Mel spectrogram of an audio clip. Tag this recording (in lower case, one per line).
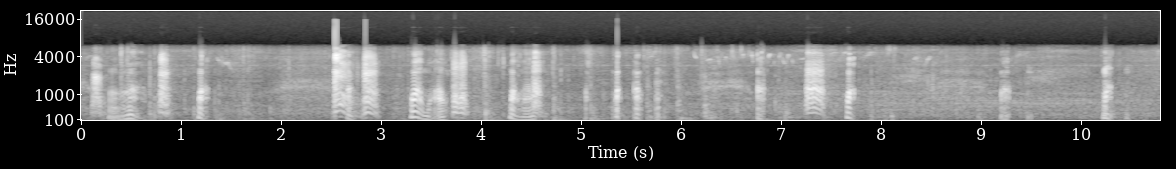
crow
bird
